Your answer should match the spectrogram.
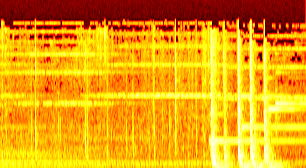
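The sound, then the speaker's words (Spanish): A worried woman who has got out of her car pounds on a house door, about five heavy, hollow thuds in quick, uneven succession, following a quiet stretch of low hum and a few faint clicks. “Sharon se apea de su coche preocupada y llama a la puerta de la casa.”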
